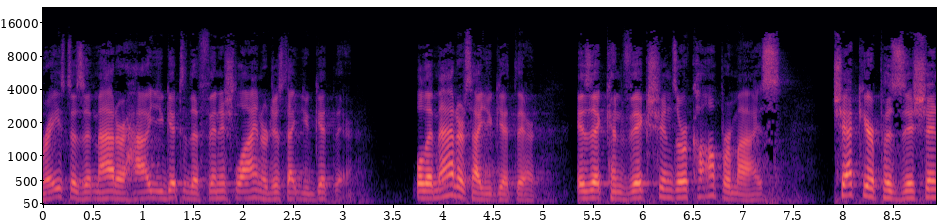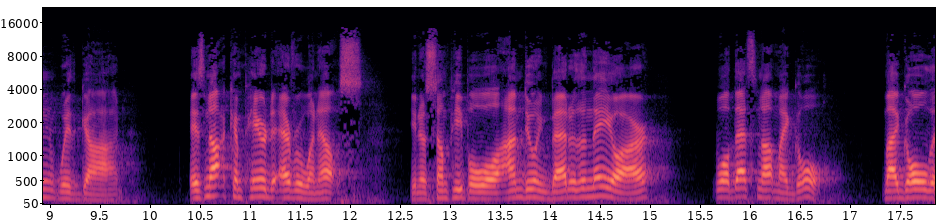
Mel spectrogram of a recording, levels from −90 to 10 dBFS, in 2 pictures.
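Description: Lost LE Audio frames interrupt the speech at 3.72 to 3.76 s and again at 16.02 s. The decoder fills each gap by repeating the last spectrum with random signs. The first gap lasts about 37.5 ms, which fits five 7.5 ms frames, and comes out as a short noisy smear. The second is a single brief blip. The faint grainy edge throughout is likely the light LC3 compression of the Bluetooth link.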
